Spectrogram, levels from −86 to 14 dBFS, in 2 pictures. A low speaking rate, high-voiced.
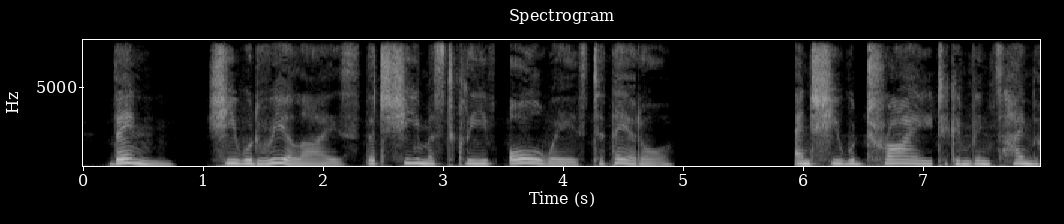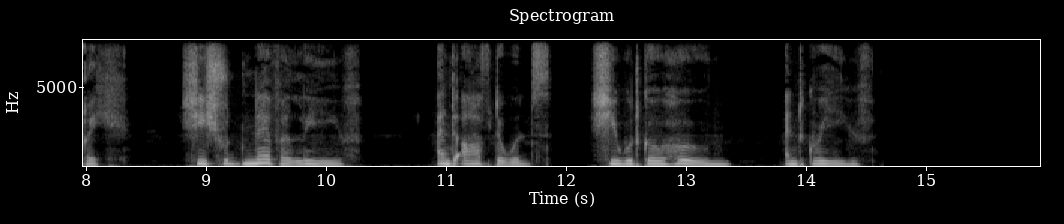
Yes: slow, 115 wpm; high, 195 Hz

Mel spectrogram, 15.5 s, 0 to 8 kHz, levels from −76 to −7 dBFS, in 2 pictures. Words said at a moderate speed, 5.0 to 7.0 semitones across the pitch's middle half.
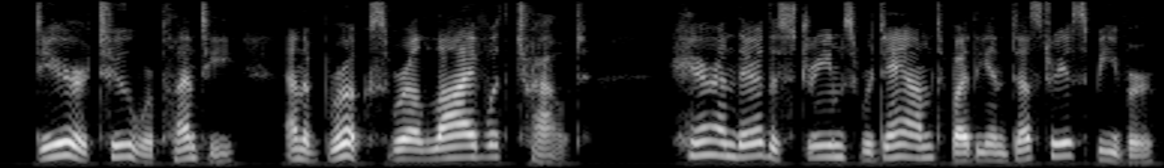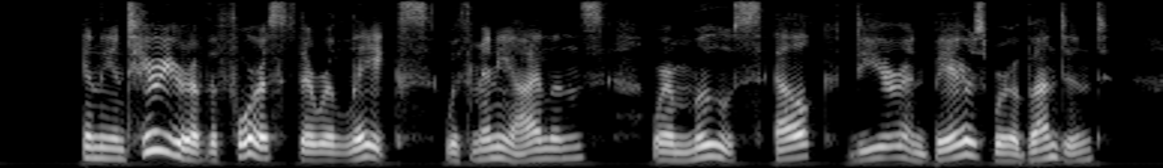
Yes: average, 160 wpm; average, 5.3 semitones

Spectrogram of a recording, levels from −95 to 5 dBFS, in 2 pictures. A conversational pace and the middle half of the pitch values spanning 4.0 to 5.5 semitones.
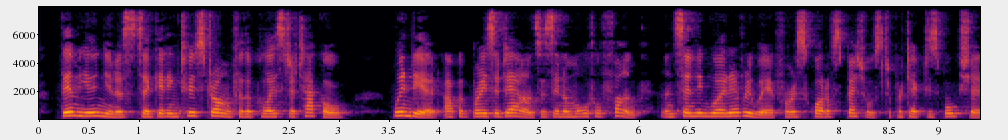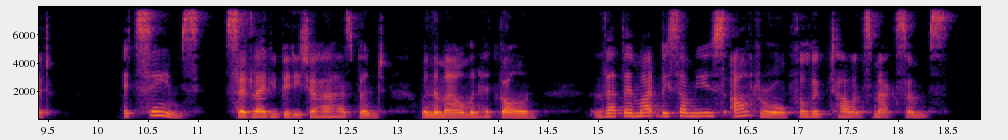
Yes: average, 190 wpm; average, 4.3 semitones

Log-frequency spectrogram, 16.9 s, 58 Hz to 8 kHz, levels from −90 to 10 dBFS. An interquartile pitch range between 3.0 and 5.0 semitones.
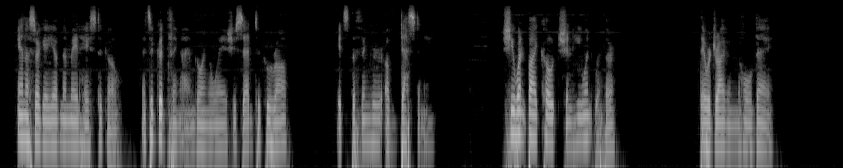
No: narrow, 2.6 semitones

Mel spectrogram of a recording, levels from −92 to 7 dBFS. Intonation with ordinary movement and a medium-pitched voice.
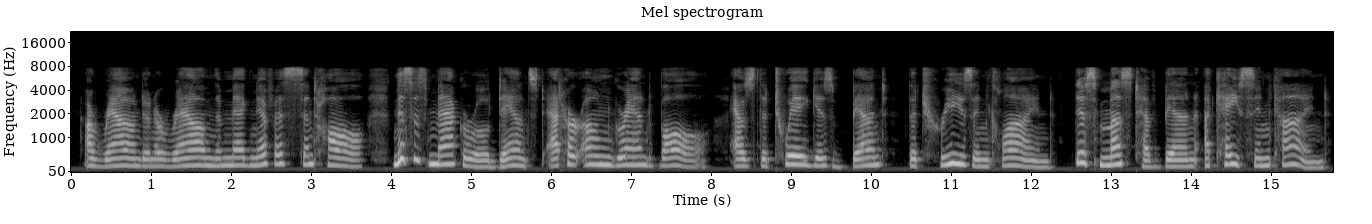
No: average, 3.6 semitones; high, 215 Hz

